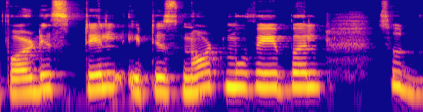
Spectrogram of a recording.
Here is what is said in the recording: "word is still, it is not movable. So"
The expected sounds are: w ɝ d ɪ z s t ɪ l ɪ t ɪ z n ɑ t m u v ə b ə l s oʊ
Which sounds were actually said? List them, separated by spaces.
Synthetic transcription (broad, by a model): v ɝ d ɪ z s t ɪ l ɪ t ɪ z n ɑ t m u v ə b ə l s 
